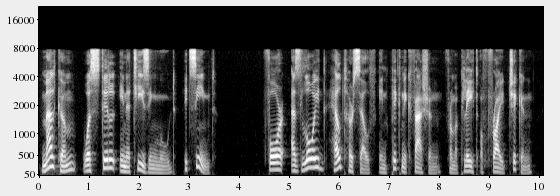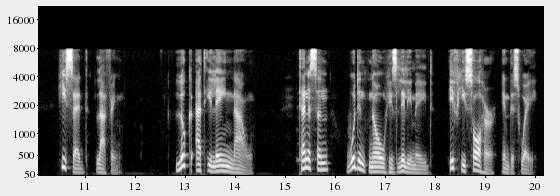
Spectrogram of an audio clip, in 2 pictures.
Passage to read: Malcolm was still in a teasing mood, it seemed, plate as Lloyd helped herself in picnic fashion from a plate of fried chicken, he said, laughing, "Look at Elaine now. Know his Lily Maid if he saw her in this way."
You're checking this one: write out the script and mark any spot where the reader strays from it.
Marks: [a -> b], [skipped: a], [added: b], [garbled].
Malcolm was still in a teasing mood, it seemed, [plate -> for] as Lloyd helped herself in picnic fashion from a plate of fried chicken, he said, laughing, "Look at Elaine now. [added: Tennyson wouldn't] Know his Lily Maid if he saw her in this way."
